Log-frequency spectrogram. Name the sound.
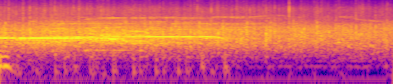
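crowd applause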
